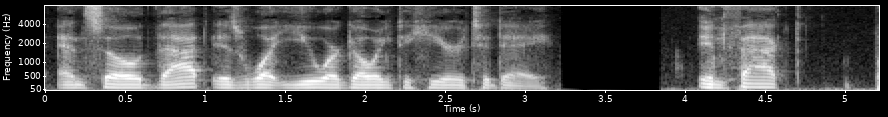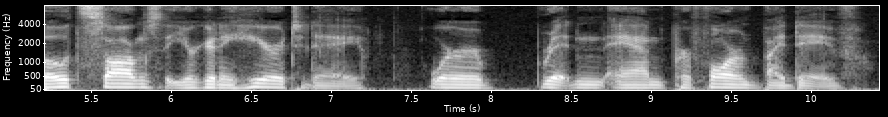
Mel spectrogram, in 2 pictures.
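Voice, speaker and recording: A man with a fairly low voice hosts his podcast in an earnest, measured way, pausing between phrases. He has a slight cold that leaves him a bit stuffy. The sound is dry and close. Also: no room sound. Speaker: podcast host. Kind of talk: podcast intro and interview.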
